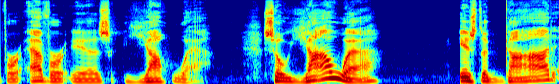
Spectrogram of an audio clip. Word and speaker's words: Yahweh: Yahweh. Most Semitic scholars believe it's pronounced that way.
